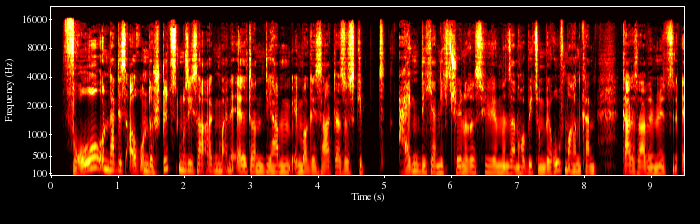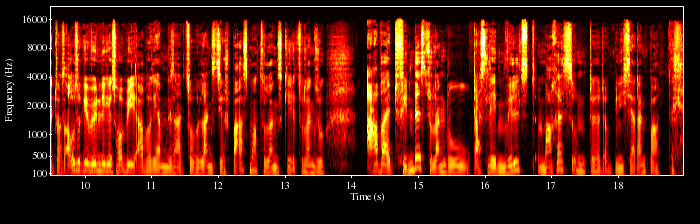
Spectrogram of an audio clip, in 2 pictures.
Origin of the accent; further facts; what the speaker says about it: Stuttgart, Baden-Württemberg, Germany; Ich selbst bin Stuttgarter, ein Schwabe und dort auch aufgewachsen, groß geworden, zur Schule gegangen, Ausbildung gemacht.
